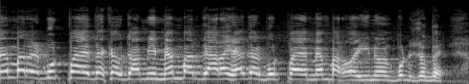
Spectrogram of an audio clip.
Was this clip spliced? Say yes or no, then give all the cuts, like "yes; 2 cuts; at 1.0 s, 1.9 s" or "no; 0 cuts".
no; 0 cuts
